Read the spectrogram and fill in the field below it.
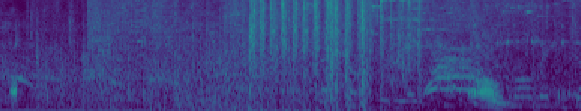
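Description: A burst of rapid gunshots rings out during a high school boys hockey game in Pawtucket, Rhode Island, a quick volley of sharp cracks lasting about a second amid crowd noise, fairly loud in a news report.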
